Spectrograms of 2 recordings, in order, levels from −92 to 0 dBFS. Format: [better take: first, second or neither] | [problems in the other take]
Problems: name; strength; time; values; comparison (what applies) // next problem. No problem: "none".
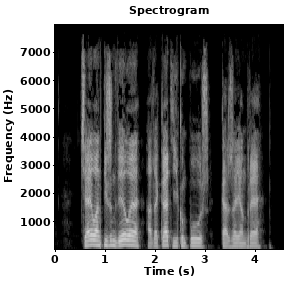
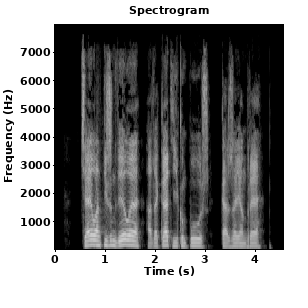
first | noise reduction (neural mask model DeepFilterNet 3)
